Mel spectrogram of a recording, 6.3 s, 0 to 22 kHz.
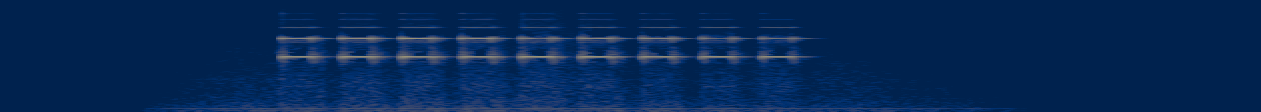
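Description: Yonhan 12/24V smart battery charger's built-in beeper sounding an error alarm: a quick run of about nine short, high-pitched beeps, about three a second, stopping after some two and a half seconds. The alarm goes with its E1 error, the warning for battery clips connected in reverse polarity.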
